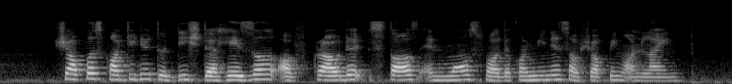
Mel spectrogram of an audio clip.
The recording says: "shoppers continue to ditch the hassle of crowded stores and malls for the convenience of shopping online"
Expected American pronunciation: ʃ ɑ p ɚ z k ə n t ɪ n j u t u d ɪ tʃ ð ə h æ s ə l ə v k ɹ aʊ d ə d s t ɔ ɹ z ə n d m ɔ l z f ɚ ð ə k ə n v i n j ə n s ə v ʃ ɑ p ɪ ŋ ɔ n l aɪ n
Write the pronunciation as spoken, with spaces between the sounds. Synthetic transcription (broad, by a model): ʃ ɑ p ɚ s k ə n t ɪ n j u t u d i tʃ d ə h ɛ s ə l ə f k ɹ aʊ d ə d s t ɔ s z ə n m ɔ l s f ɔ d ə k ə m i n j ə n s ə f ʃ ɑ p ɪ ŋ ɔ n l aɪ n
